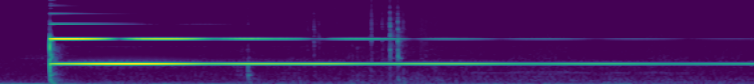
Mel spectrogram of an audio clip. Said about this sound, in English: the bell.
